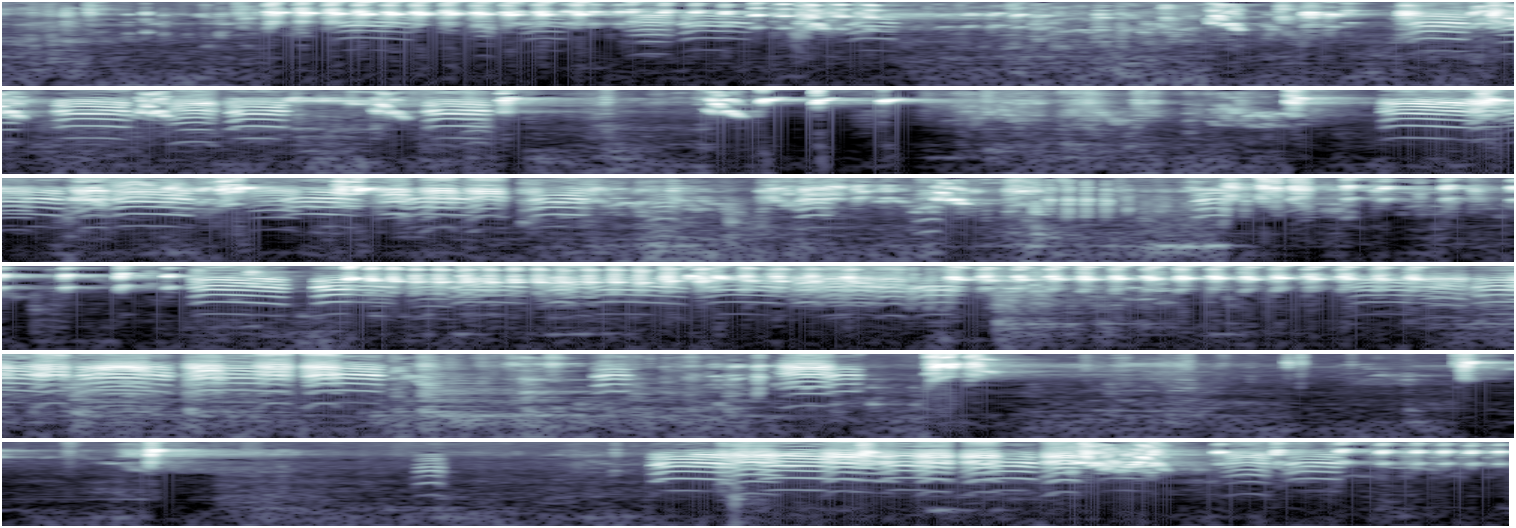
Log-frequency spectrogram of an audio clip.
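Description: Zebra finches singing: repeated bouts of song a few seconds long, strings of quick arching notes, with short quieter gaps between the bouts.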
